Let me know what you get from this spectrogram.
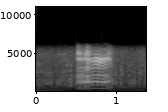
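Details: One-month-old Abyssinian kittens, indoors; a single short, clear, high-pitched meow lasting about half a second, with a strong harmonic stack, over a quiet background hiss.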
